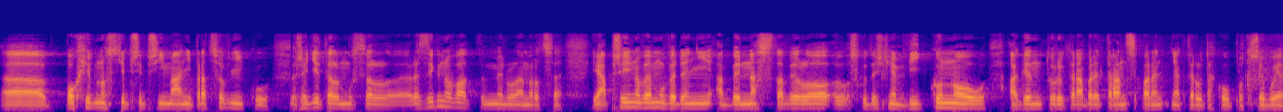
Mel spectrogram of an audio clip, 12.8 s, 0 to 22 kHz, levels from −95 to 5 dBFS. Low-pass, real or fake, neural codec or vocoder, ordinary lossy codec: 7.2 kHz; real; none; none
